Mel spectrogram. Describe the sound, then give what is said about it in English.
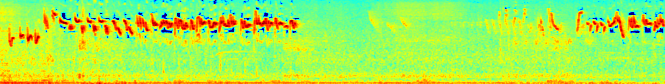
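A bird sings a rapid, warbling song of high chirps and twitters for about four seconds, pauses, then resumes another bright trilling phrase, clear with faint background hum. “I guess you have a sample of a song, a bird song that these guys play.”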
